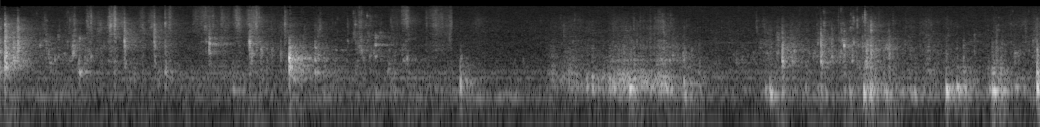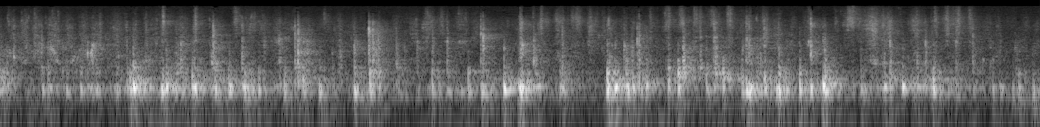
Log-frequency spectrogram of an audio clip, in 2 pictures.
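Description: Hands splash and slosh in soapy water.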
